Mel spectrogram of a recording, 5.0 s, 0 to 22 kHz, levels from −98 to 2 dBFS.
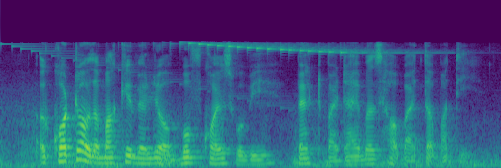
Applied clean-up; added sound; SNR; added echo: none; Thunder + Chime; 11 dB; none.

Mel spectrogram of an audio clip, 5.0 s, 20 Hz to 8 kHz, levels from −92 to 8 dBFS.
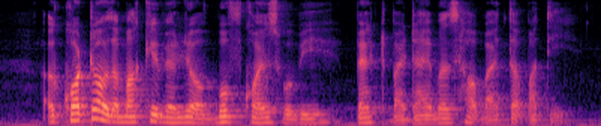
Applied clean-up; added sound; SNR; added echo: none; none; none; none.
